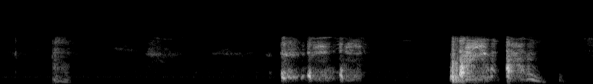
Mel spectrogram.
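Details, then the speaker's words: Older adult woman with chronic lung conditions coughs in two clusters of harsh bursts, saying she sounds like old coal shovelers with coal on their lungs: chronic cough. "used to have cold where people used to go shuck coal and they had that cold on their lungs. So that's how I sound."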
